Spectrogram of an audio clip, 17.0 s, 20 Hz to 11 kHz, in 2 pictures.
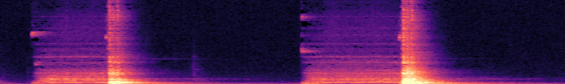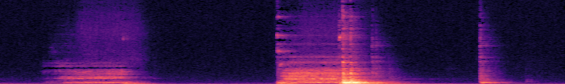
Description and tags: Water Hammer 01
Short water hammer from my kitchen sink. Mic was placed under the bathroom sink to give a distant perspective.
CAD E100S > Marantz PMD661.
